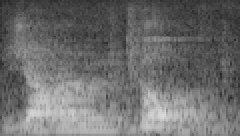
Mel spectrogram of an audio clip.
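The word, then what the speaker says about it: Jean-Guillaume: named Jean Gollum. That's how you pronounce it.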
